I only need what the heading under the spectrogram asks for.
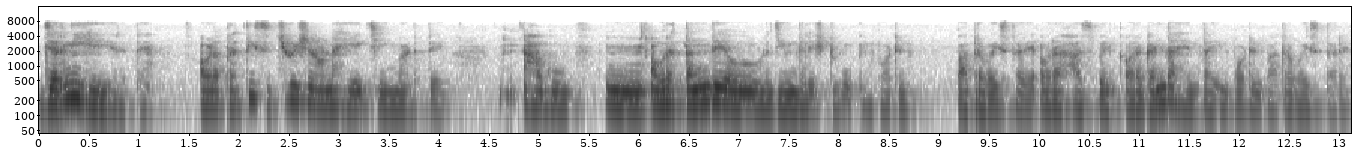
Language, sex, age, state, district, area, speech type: Kannada, female, 18-30, Karnataka, Mysore, urban, spontaneous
